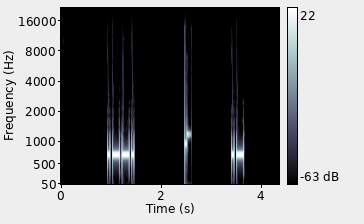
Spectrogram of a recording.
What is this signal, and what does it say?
Morse code, heard as a keyed tone, about 25 wpm, 700 Hz. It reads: P A
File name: Single-Letter-Number-25wpm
